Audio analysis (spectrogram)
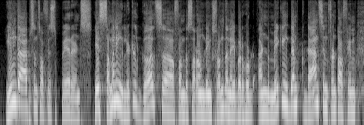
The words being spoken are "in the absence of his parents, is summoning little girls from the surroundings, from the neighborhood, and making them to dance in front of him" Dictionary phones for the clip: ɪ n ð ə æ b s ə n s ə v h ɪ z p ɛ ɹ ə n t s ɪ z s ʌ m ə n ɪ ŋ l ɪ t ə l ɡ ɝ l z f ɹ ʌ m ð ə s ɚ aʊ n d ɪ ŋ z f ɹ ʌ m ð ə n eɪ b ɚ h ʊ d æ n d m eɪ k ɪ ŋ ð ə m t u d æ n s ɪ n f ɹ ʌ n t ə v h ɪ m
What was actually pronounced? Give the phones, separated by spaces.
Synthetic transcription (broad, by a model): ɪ n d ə æ b s ə n s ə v h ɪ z p ɛ ɹ ə n t s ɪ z s ʌ m ə n ɪ ŋ l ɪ t l ɡ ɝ l s f ɹ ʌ m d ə s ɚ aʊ n d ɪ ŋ s f ɹ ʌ m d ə n eɪ b ɚ h ʊ d æ n d m eɪ k ɪ ŋ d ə m t u d æ n s ɪ n f ɹ ʌ n t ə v h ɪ m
